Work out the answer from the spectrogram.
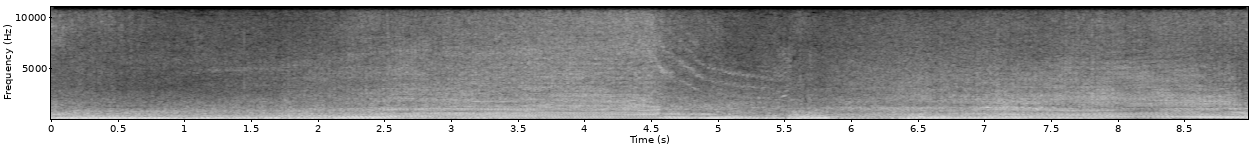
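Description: Hot rods driving past one after another, their exhaust loud. One car's engine note climbs as it nears and drops sharply as it passes about halfway through, and the next car's engine builds near the end.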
